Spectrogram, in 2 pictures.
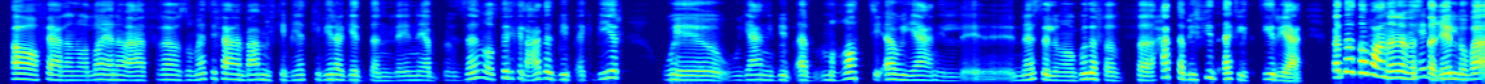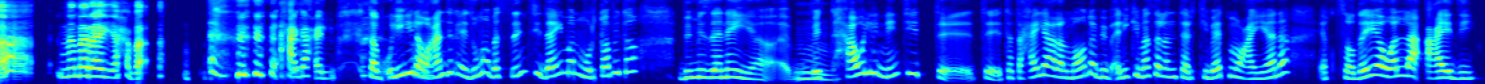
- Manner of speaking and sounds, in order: tapping; chuckle; laugh
- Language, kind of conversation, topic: Arabic, podcast, إزاي بتختار الأكل اللي يرضي كل الضيوف؟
